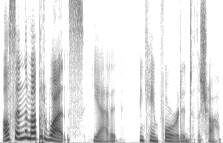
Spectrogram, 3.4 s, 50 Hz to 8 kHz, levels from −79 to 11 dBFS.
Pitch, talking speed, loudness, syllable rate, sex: 225 Hz, 250 wpm, -20 LUFS, 5.9 syllables/s, female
